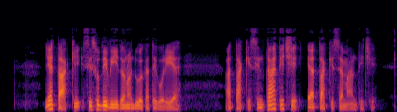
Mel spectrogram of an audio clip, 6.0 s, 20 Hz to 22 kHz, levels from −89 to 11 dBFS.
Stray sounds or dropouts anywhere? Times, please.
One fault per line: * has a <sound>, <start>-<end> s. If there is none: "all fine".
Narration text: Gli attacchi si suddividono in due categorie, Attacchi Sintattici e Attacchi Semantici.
all fine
